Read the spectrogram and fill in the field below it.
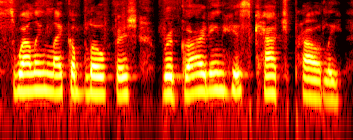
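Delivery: ordinary delivery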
